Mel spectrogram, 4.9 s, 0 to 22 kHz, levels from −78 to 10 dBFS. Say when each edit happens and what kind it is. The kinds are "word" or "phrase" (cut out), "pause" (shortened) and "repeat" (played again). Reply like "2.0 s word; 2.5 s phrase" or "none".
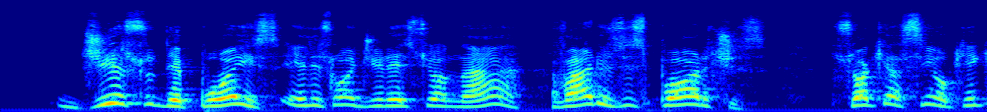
1.7 s word; 2.8 s word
